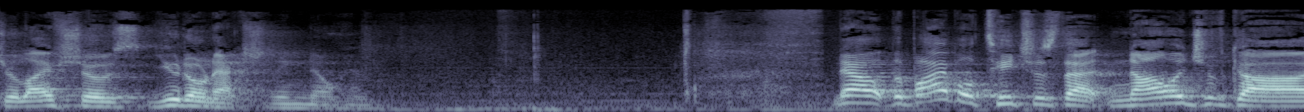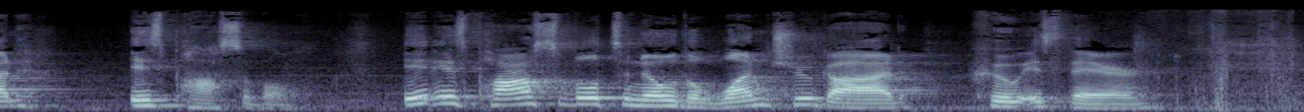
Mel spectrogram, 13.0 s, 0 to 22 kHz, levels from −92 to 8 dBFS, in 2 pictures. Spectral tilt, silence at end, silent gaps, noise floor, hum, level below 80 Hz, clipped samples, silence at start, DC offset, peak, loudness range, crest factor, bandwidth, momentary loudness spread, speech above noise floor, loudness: -4.5 dB/octave; 0.05 s; none; -48 dBFS; none; -52 dBFS; under 0.1%; 0 s; under 0.1%; 0 dBFS; 8 LU; 18 dB; 16 kHz; 23 LU; 32 dB; -16 LUFS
